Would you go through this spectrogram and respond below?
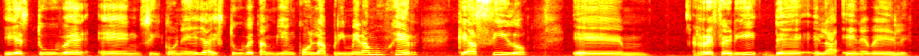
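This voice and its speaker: Animated higher-voiced woman. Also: takes it slowly. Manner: animated, warm storyteller, acts out quoted speech, restarts and corrects herself. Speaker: podcast guest, fashion entrepreneur. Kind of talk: casual interview storytelling.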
